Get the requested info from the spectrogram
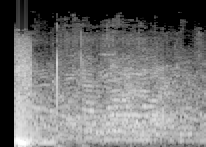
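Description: A sudden loud hit just after the start, followed by indistinct background chatter that slowly fades.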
